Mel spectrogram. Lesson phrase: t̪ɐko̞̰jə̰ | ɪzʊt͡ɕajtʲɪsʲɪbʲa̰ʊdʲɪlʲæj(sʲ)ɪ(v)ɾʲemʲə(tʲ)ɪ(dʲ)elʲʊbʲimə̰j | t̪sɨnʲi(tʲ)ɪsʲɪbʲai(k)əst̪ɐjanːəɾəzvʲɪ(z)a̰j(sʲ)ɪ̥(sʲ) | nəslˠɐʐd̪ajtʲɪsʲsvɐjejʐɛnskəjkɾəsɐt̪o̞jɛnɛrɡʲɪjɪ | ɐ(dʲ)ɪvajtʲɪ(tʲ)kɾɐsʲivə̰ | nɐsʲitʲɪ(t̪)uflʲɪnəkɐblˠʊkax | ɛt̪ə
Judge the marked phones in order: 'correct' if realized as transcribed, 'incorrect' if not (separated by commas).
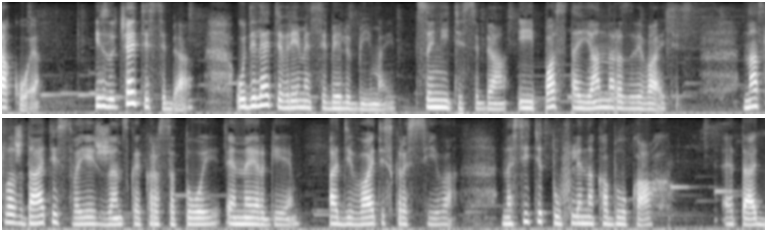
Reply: incorrect, correct, incorrect, incorrect, correct, incorrect, incorrect, incorrect, correct, correct, incorrect, correct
